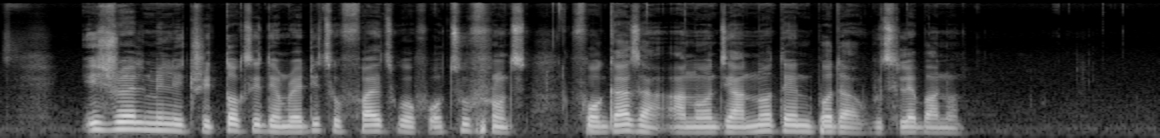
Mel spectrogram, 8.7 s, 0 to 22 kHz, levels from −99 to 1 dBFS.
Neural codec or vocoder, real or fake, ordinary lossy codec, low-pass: none; real; none; none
